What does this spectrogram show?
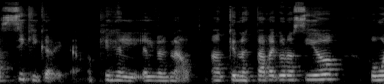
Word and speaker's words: burnout: Esa es básicamente como la historia, digamos, del burnout.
